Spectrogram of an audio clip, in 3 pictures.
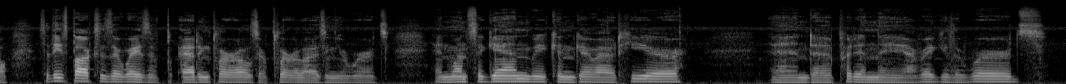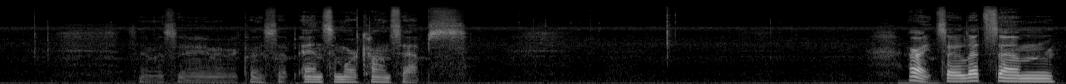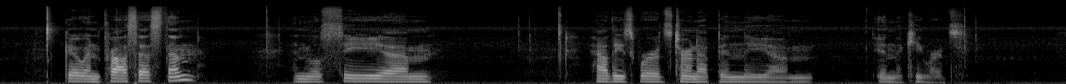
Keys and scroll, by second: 5.3-6.1 typing, 7.7-10.0 typing, 11.7-12.5 typing, 15.8-16.8 typing, 18.2 typing, 19.7-21.2 typing.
